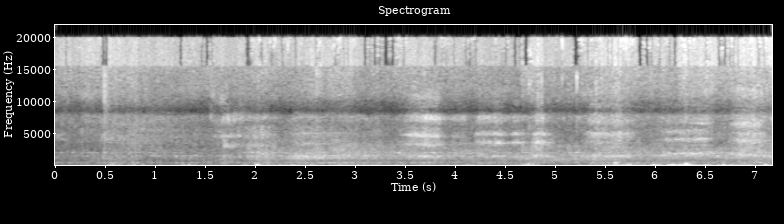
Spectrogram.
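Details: Honey bees covering three frames during a hive inspection on 14 February 2021, with capped brood present; a steady low hum with an even drone line, broken by soft thumps and rustles from handling the frames.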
